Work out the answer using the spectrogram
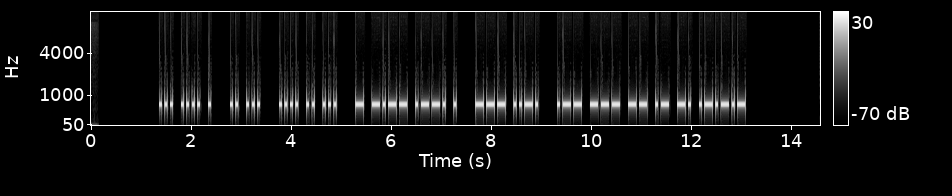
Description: Morse code, heard as a keyed tone, about 22 wpm, 700 Hz. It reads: SHE IS HIS TYPE OF WOMAN.
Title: Sentences from Top 1000 Words - Review Part 3 - 22wpm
